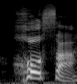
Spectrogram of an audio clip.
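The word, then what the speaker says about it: Xhosa: It's X-H-O-S-A. – Hosa? – Hosa.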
